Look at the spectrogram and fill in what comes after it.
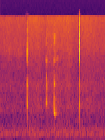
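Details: Hiccups on the morning of going home: four quick, sharp hiccup sounds about half a second apart in a quiet room.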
